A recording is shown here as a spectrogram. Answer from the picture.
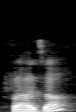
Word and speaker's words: فاز: الطويله او حركه المد انظري عند النطق بكلمه فاز تمدين او تطيلين في نطق حرف الالف فاز فننظر الى الحرف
